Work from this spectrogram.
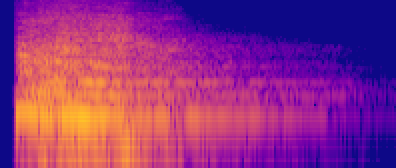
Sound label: Wolf Pain; Animals; Warframe; Quests; Duviri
